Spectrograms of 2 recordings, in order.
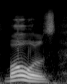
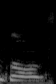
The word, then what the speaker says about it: Bolles: was getting it incorrect its bowls thank you so much for that play no balls yes uh sorry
